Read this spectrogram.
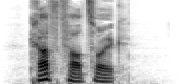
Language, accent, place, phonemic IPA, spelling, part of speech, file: German, Germany, Berlin, /ˈkʁaftfaːɐ̯tsɔɪ̯k/, Kraftfahrzeug, noun, De-Kraftfahrzeug.ogg
- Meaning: motor vehicle (any land vehicle)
